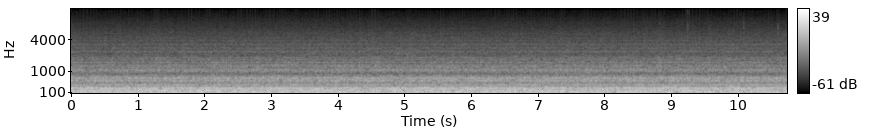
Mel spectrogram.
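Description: A steady low machine hum that holds the same pitch and level throughout.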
